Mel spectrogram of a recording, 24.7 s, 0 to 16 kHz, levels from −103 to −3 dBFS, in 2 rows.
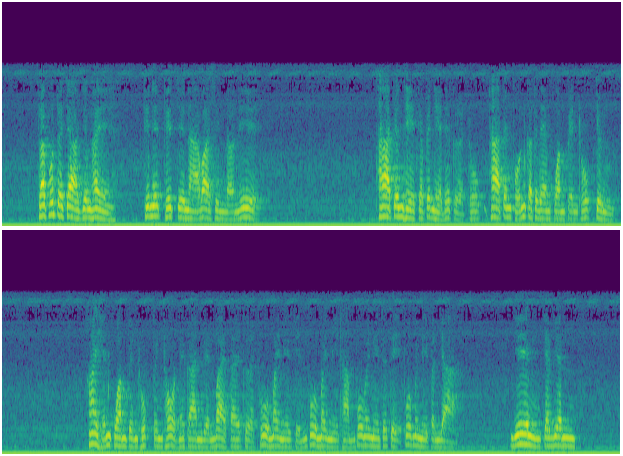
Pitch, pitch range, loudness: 125 Hz, 105-140 Hz, -19 LUFS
